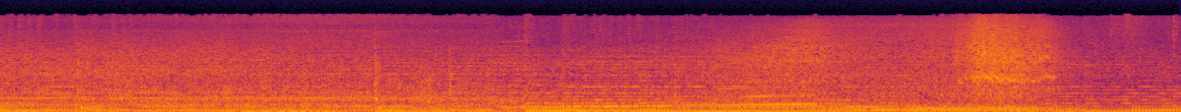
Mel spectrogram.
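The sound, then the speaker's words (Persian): Tires of an old, battered car squeal over a steady, rumbling engine drone, with a harsher burst of noise near the end and no voices. “لاستیکای ماشین قراصت چرا اینقدر صدا میده؟”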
